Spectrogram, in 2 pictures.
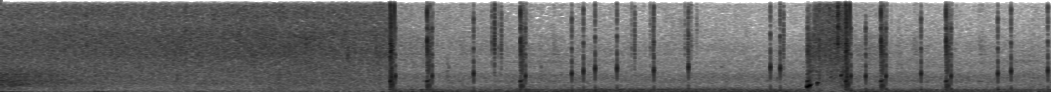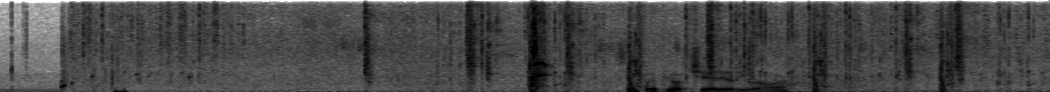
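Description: Steady rain patters down onto water.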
